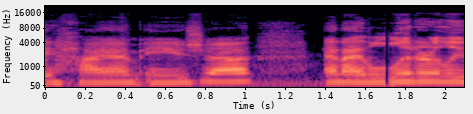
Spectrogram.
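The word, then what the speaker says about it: Aja: It is pronounced like Asia, literally like the country or the continent of Asia, but it's it's it's not spelled like that.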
